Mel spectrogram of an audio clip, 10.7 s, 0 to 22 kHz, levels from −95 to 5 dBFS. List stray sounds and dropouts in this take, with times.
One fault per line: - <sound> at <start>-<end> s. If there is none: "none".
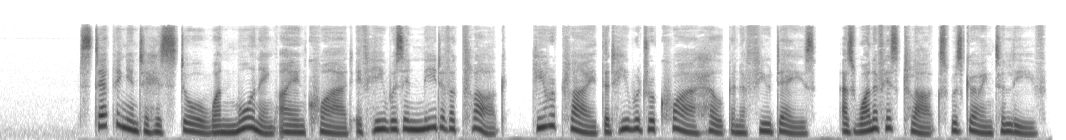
none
